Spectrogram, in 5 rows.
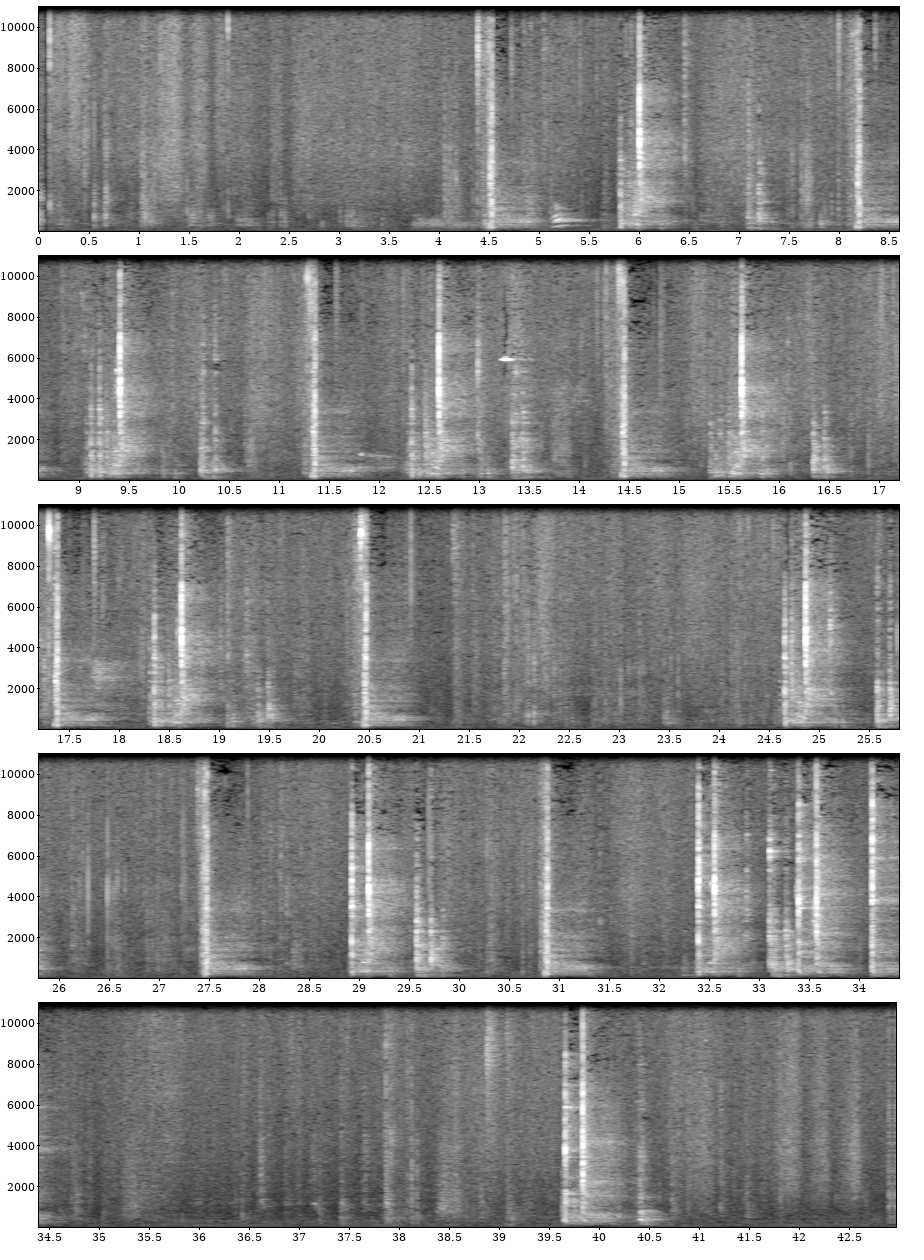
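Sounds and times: treatment table knocking: 5.8 - 6.5.

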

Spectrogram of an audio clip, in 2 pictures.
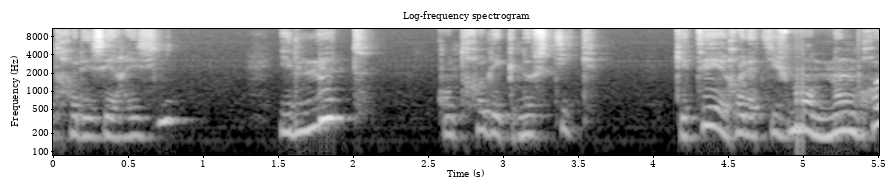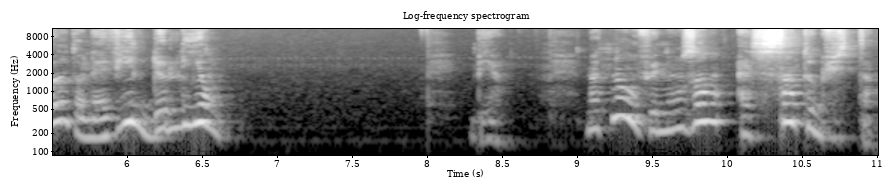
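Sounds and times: woman breathing: 1.3 - 1.5, 8.0 - 9.1
woman speaking word: 1.6 - 6.8, 8.3 - 11.0.

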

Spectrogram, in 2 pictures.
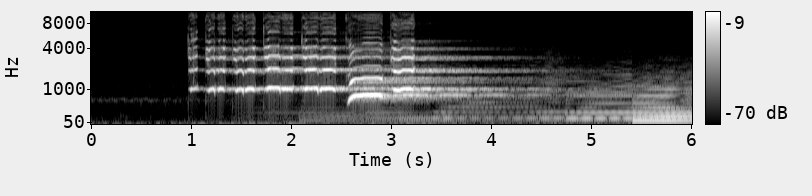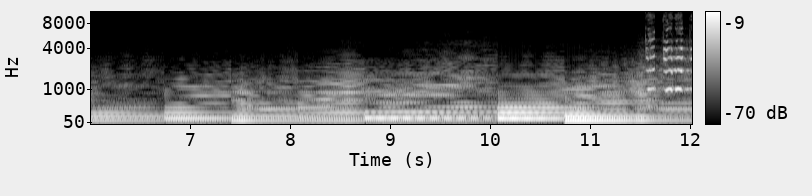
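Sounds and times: low synth drone: 4.9 - 12.0
synth lead with bending notes: 4.9 - 12.0.

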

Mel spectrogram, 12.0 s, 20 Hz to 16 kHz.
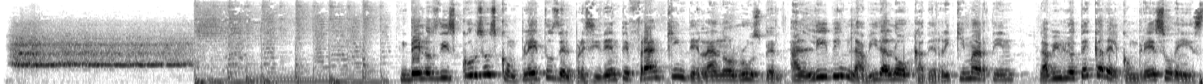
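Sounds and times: car tyres screeching: 0.0 - 2.0.

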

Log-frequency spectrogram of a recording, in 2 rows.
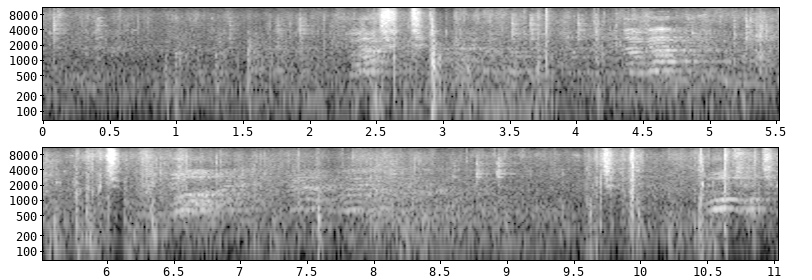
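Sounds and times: sports hall background noise: 0.0 - 11.0.

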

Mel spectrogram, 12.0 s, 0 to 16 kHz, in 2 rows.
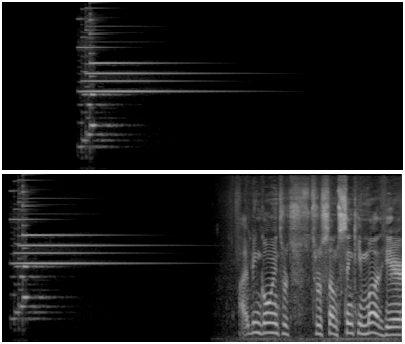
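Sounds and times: bell-like chime: 1.2 - 4.0, 6.2 - 9.1.

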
